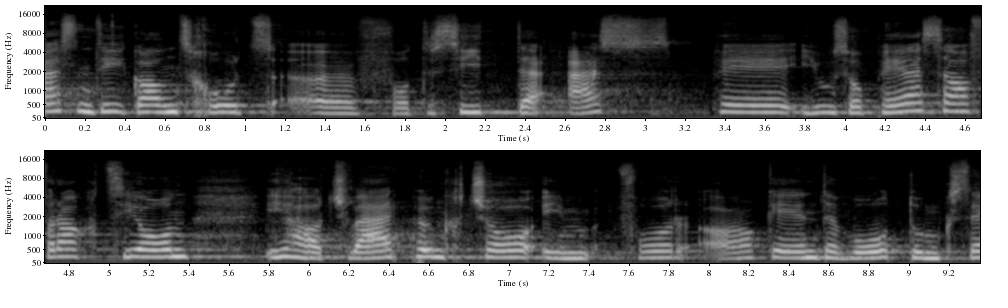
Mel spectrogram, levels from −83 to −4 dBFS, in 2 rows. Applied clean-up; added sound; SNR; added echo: none; none; none; none.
